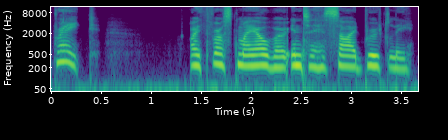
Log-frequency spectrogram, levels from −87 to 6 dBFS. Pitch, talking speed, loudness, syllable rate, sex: 225 Hz, 145 wpm, -15 LUFS, 5.2 syllables/s, female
